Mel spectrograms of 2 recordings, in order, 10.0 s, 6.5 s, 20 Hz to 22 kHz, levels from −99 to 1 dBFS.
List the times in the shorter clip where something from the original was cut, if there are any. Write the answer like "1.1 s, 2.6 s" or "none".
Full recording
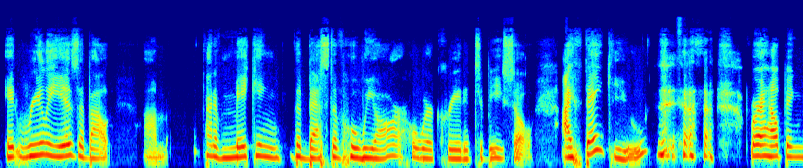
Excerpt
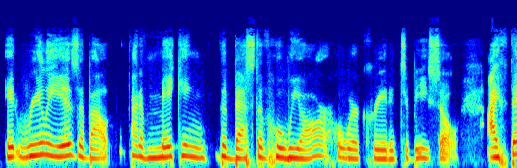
1.4 s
